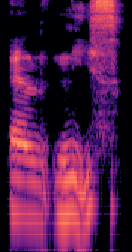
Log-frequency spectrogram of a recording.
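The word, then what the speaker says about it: Hellé Nice: She's called, I think it's pronounced El Nice, but I'm going to call her Helen Ice. It's spelled H-E-L-L-E space N-I-C-E. And she's French. So like I say, I assume that's something like El Nice.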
